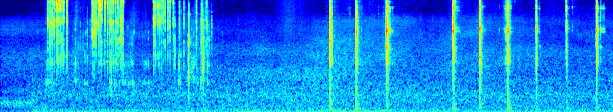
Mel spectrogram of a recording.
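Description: A few short rough scraping bursts, then a steady series of sharp clicks, about two a second.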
